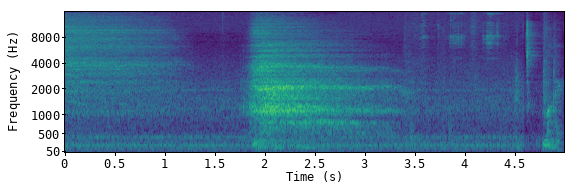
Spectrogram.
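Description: One slow, deep breath, a long airy inhale that swells and fades, heard alone and close with soft room noise around it.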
